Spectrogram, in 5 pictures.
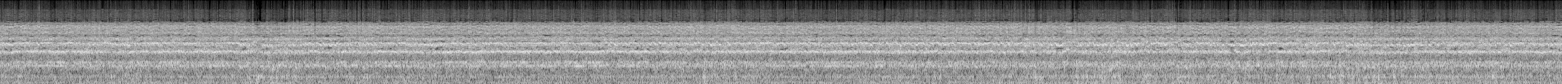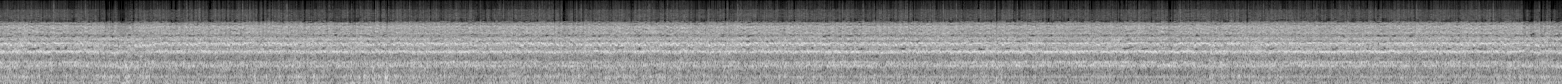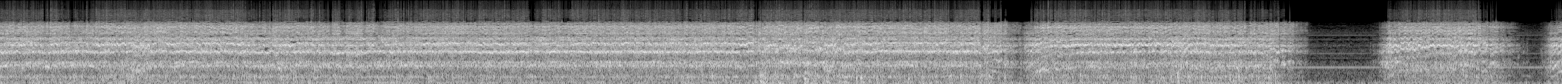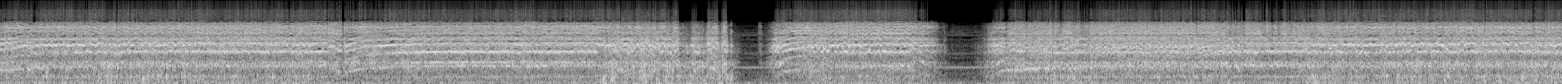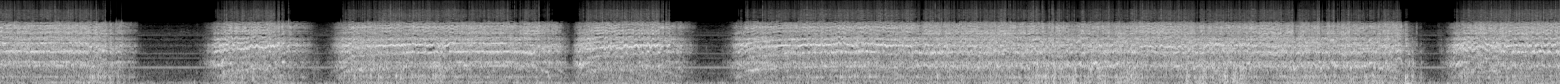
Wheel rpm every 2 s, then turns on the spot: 230, 230, 230, 230, 230, 230, 230, 230, 230, 230, 230, 230, 230, 230, 230, 230, 220, 220, 230, 250, 180, 190, 90, 150, 230, 220, 180, 150, 120, 220, 220, 180, 70, 190, 110, 200, 210, 210, 140.
none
